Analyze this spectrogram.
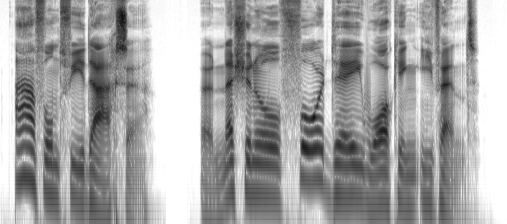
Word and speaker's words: Avondvierdaagse: a regular Dutch accent Avondvierdaagse, a national 4-day walking event. This is how we say Avondvierdaagse. Avondvierdaagse. There is a light emphasis on the first syllable.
